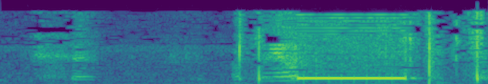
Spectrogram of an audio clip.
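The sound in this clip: A telephone line tone sounds while a call connects: one steady, sustained beep of about half a second with clicks around it, after faint speech at the start.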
